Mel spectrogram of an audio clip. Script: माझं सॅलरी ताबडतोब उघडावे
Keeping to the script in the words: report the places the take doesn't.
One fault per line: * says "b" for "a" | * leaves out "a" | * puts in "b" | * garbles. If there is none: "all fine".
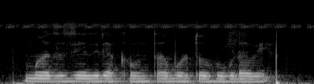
* puts in "अकाऊंट"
